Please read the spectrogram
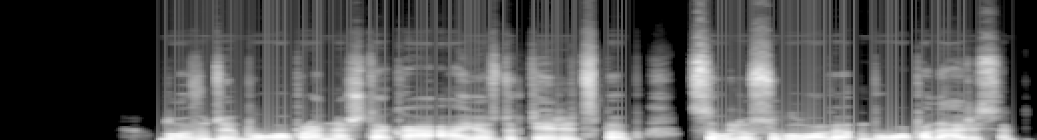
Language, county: Lithuanian, Kaunas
